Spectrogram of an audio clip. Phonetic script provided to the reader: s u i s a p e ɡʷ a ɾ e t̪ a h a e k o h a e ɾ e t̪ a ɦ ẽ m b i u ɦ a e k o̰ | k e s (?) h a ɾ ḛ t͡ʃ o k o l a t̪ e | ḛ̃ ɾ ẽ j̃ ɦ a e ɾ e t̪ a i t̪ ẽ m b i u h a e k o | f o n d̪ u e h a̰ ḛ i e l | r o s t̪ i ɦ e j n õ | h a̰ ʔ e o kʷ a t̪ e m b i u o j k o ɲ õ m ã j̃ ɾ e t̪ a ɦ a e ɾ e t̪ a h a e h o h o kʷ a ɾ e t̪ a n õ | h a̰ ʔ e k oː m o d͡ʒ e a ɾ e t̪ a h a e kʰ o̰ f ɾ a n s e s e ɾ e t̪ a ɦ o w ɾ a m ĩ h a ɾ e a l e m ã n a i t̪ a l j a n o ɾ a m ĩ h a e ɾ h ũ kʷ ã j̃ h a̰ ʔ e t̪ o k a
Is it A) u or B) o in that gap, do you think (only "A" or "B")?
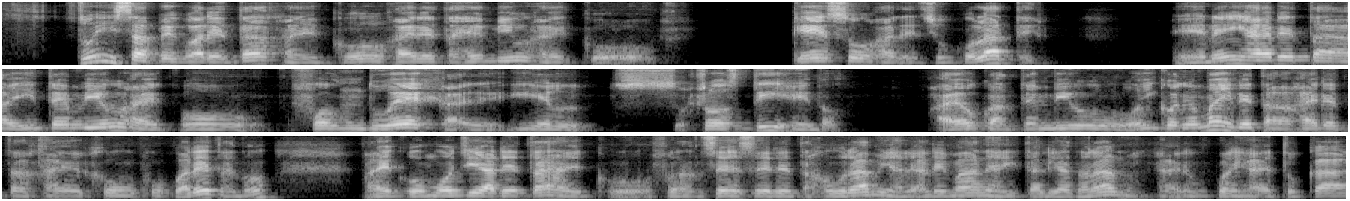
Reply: B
